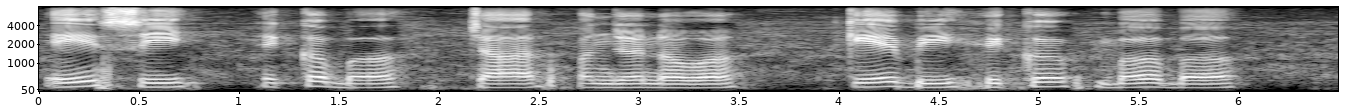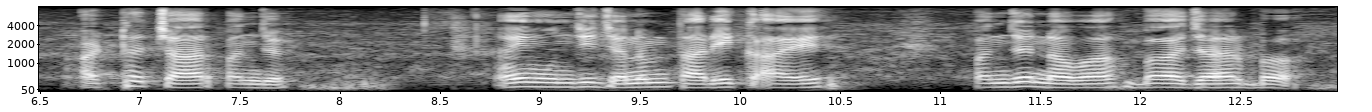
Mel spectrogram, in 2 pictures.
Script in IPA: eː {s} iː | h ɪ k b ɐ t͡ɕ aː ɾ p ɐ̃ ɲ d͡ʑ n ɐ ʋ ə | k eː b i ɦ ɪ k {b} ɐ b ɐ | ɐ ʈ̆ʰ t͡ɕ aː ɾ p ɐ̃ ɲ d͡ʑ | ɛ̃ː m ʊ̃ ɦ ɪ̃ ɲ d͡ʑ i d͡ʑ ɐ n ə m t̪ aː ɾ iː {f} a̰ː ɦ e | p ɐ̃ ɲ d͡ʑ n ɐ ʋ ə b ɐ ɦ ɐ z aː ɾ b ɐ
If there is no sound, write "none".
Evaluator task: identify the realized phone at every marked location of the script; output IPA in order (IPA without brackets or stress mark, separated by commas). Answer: s, b, x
